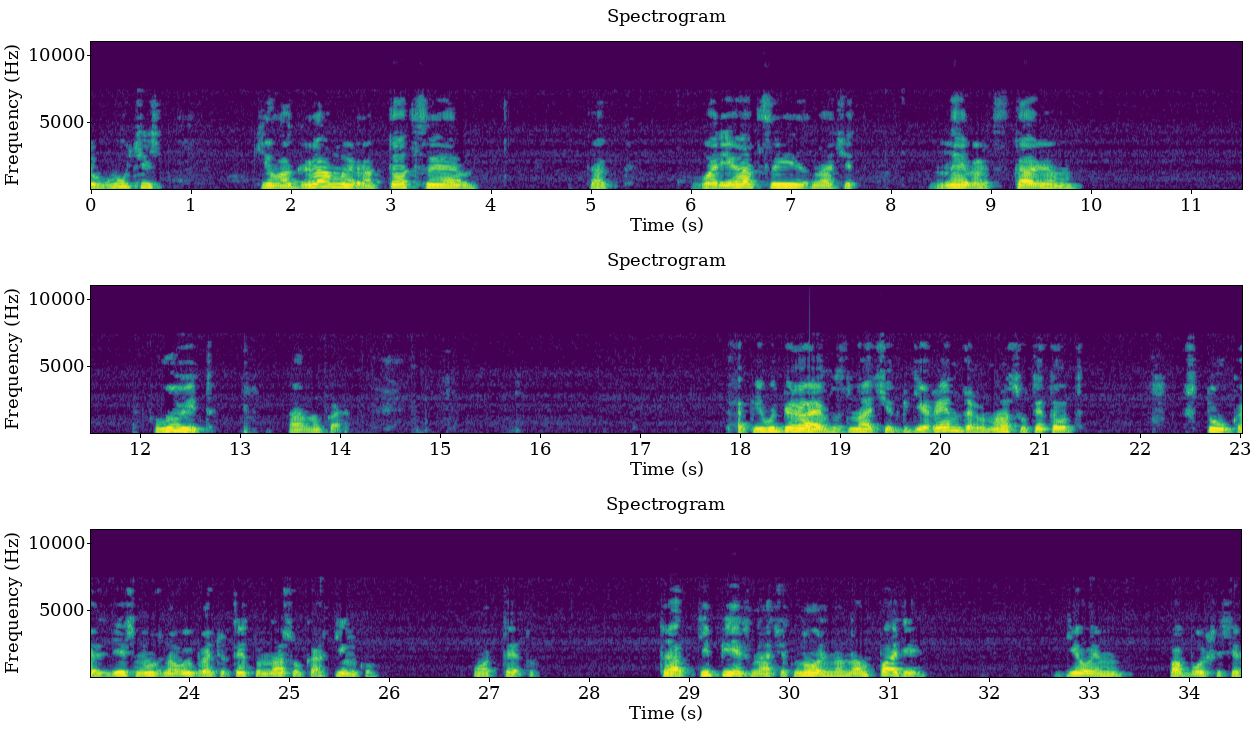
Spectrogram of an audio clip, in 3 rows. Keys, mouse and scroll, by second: 4.9 click, 8.1 click, 13.1 space, 14.0 space, 14.8 KP_0, 22.6 middle click, 29.9 KP_0, 33.3 click.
